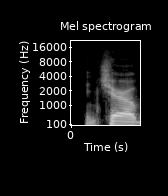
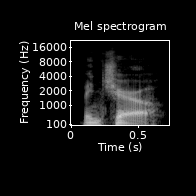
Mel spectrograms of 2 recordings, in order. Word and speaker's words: Vincero: Vincero, by the way, is spelled with no H, just C. Vincero.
